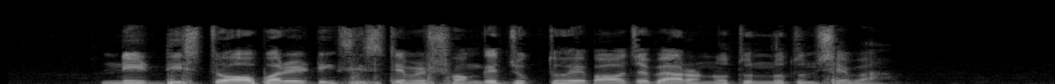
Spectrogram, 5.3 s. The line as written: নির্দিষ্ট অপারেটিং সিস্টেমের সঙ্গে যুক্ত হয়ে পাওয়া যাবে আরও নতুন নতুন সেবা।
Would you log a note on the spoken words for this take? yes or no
no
